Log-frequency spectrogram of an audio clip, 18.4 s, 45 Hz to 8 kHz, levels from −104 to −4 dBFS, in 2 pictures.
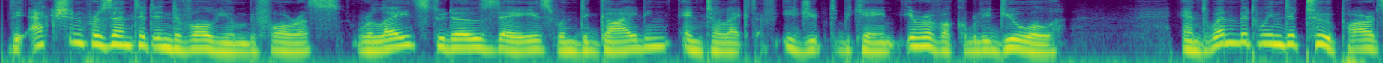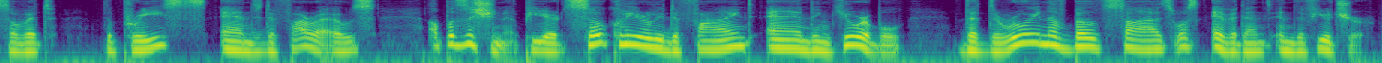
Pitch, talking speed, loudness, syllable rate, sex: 150 Hz, 170 wpm, -19 LUFS, 5.7 syllables/s, male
